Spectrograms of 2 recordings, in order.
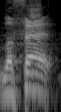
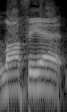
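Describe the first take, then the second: First: The name is said with two syllables. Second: The name is said with three syllables. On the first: The speaker calls it right. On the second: The speaker calls it wrong. "not Lafayette"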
